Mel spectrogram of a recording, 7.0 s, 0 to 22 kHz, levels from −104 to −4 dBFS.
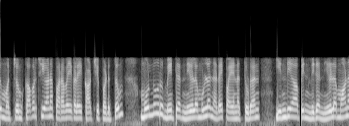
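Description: Gain pumping runs through the whole speech clip, likely from a fast compressor or limiter behind an overdriven input, so the gain ducks roughly 15 dB under loud syllables. At 6.0 s, packet loss filled with silence cuts a 40 ms hole with hard edges, which fits two lost 20 ms packets, against the band-limited G.711 telephone sound.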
